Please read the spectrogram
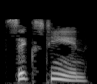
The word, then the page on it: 16: British English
